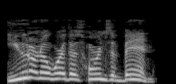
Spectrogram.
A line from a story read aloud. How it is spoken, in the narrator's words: Connor called out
